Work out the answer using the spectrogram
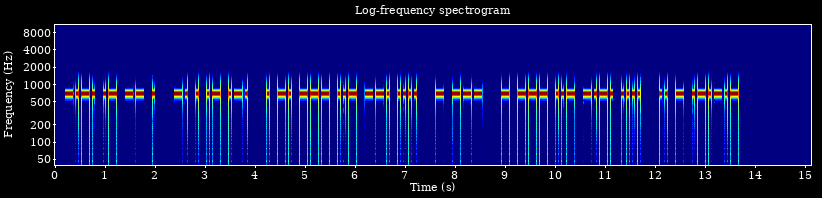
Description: Morse code, heard as a keyed tone, about 22 wpm, 700 Hz. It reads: CAME NEAR ENOUGH TO TOUCH IT.
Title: Sentences from Top 1200 Words 22wpm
